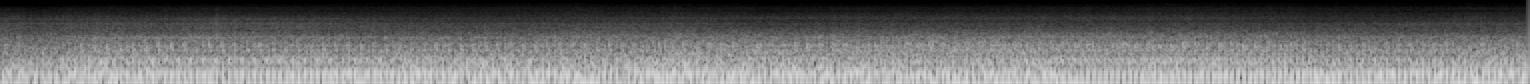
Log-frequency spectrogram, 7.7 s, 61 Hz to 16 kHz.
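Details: Kawasaki W650 twin-cylinder motorcycle after fixing a rattle that appeared around 40–60 km/h: steady, deep, even idle beat with no rattle or buzzing on top.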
